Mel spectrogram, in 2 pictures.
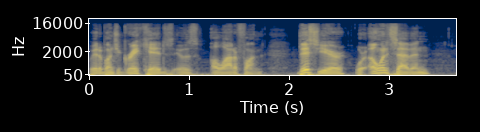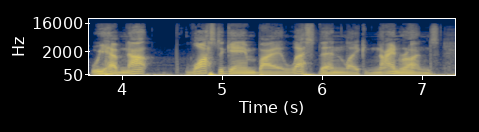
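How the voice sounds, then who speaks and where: In a very clean recording with a silent background, a man with an American accent and a plain, everyday voice talks at a fairly low pitch and a moderate pace, with ordinary pitch variation. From Green Bay, Wisconsin. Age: 20s. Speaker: podcast intern producer. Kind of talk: casual chat. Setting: studio.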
